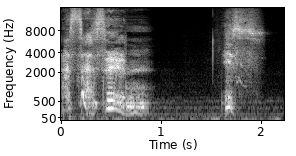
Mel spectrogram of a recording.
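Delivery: very quiet, eager, excited, breathy hushed whisper. Roleplaying a character who finds a chandelier broken on purpose: excited whisper. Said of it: "just sort of whisper excitedly".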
